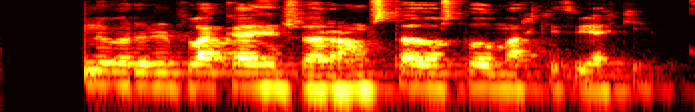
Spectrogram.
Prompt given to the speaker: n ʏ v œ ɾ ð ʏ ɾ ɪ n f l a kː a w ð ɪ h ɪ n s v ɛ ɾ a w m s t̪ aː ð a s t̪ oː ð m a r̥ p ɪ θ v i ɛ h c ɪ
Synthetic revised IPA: n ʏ v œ ɾ ð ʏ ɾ ɪ n f l a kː a ð ɪ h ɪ n s v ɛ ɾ a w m s t̪ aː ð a s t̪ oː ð m a r̥ c ɪ θ v i ɛ h c ɪ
